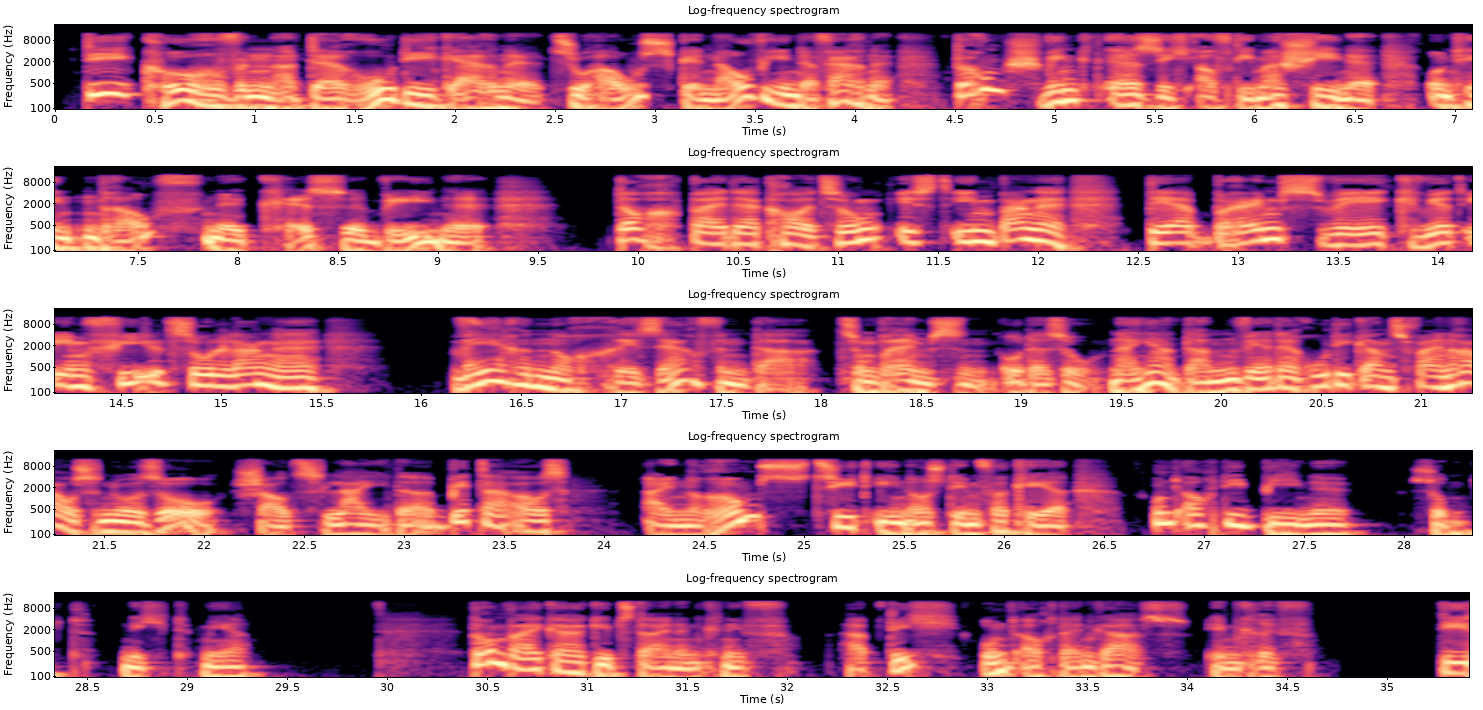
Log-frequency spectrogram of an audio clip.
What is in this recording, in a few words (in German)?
radiospot; bikersproject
